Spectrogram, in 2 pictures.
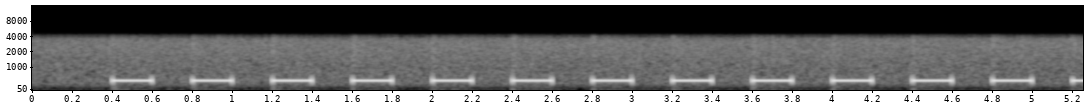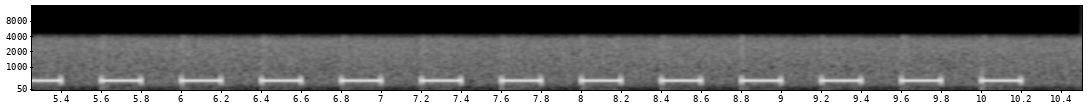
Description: Telephone call progress tone (single-tone plan, as in most of Europe), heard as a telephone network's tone, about 420 Hz, 0.2 s on and 0.2 s off. Congestion tone.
